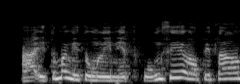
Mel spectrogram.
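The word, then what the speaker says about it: l'Hôpital: itu menghitung limit fungsi lopital mah bacanya lopital itu menghitung limit teorema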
